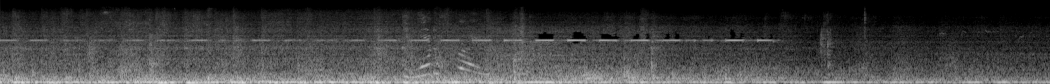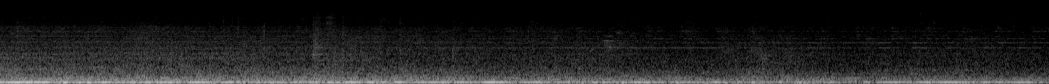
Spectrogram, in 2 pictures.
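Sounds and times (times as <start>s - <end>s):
freight train rumbling past: 0.0s - 20.9s.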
